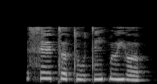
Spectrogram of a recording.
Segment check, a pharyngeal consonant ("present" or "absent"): absent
